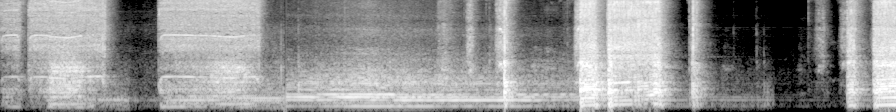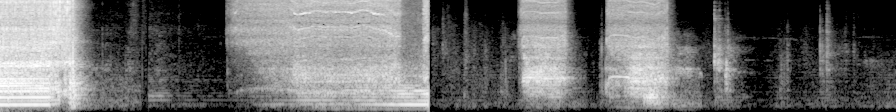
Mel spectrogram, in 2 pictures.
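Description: Electric drill running in about eight short bursts of one to three seconds each, stopping and starting again.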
